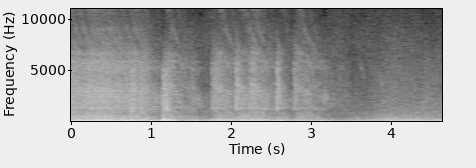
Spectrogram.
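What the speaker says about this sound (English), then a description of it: "All these explosions are going to kill me." Explosions in the Star Trek Online space combat game during a Jem'Hadar attack ship elite mission, a dense continuous roar of booms and bursts with several sharper blasts, loud throughout.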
